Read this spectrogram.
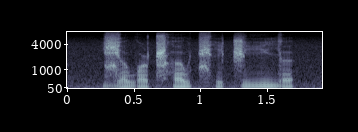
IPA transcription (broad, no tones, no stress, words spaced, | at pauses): ʑʌːwɔʈ͡ʂʰʌwt͡ɕʰi t͡ʃiːjə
